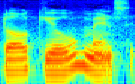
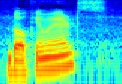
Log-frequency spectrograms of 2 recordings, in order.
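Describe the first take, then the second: First: documents broken into three pieces; teacher counting out the syllables of documents. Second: Said in the usual way. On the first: Shown as a demonstration. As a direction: say documents as डॉ, Q, मेंट्स with gaps. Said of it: "इस तरीके से". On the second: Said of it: "syllable कैसा है इसमें?".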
